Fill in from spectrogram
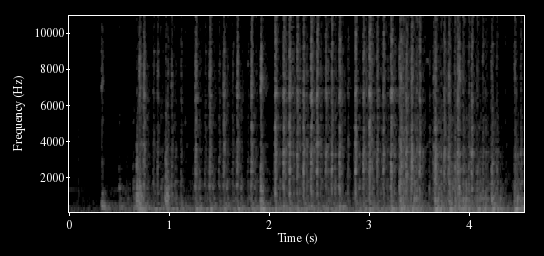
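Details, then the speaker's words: Restored Gottlieb High Score electromechanical pinball machine at game start: rapid irregular chattering clicks over a steady low buzz that never stops; a relay coil is stuck on, with the cause still being traced. "that is a that's a coil that's locked on um and that's not a good thing you don't usually want a coil stuck on like that"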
